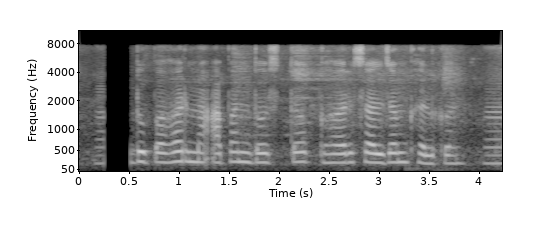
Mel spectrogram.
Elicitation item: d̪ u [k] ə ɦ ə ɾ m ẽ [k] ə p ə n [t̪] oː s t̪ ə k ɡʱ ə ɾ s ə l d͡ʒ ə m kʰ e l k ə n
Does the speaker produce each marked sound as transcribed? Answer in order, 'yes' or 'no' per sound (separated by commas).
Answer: no, no, no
